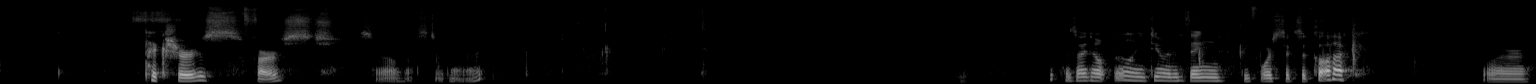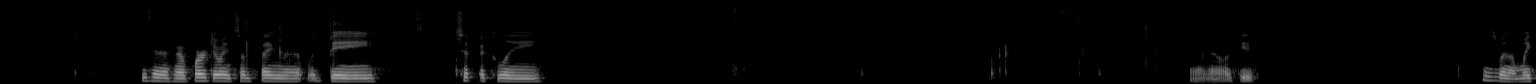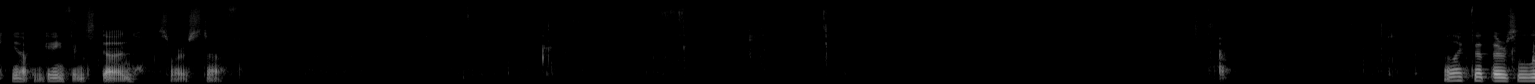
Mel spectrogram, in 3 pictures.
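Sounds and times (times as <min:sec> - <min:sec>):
paper rustling: 0:04.7 - 0:07.7, 0:22.4 - 0:27.2, 0:33.7 - 0:38.6, 0:42.4 - 0:46.0.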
